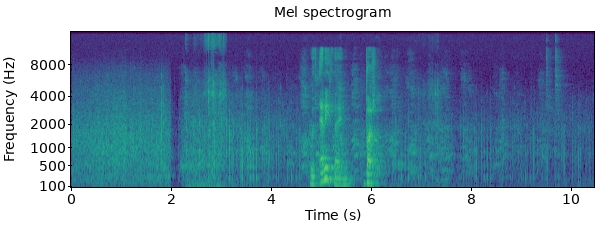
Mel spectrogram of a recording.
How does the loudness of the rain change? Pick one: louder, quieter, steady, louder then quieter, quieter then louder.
quieter.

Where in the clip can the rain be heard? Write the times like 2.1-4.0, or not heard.
0.0-10.4.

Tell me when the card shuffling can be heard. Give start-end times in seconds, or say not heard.
2.2-3.1, 6.7-7.5.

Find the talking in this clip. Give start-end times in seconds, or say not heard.
4.8-6.1.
